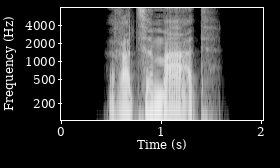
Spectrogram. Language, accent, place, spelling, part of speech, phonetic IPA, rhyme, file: German, Germany, Berlin, Razemat, noun, [ʁat͡səˈmaːt], -aːt, De-Razemat.ogg
- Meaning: racemate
